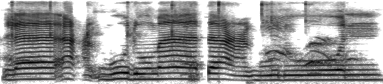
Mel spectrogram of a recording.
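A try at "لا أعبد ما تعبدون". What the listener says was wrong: Ini dipanjangin aja. La-nya mad jaiz. Ma-nya juga sama ya. Mad jaiz juga. Dipanjangin. Ma-nya sama dengan la. Panjangnya.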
